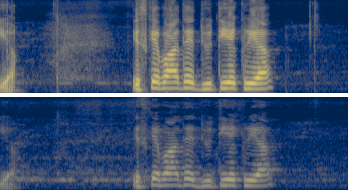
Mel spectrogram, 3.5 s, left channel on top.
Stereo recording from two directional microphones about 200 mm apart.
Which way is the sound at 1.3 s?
55° left (ahead or behind).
